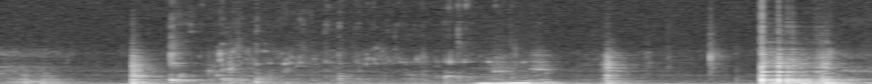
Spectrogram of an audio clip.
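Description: Water is poured off freshly churned butter in a classroom butter-making activity, with a few short splashy pours and drips against a background of voices.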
